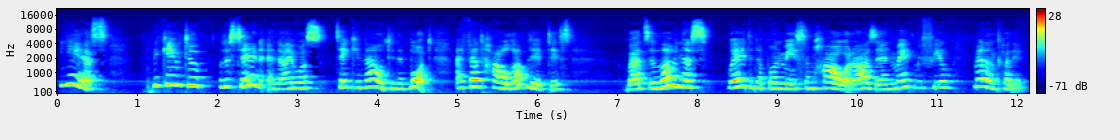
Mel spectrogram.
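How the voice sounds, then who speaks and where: A soft-spoken, good-natured young nobleman, voiced by a woman reader, hesitant and unhurried. Her voice stays high and sounds roomy and echoing. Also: animated. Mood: gentle. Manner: mild, hesitant, slow. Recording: roomy echo.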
